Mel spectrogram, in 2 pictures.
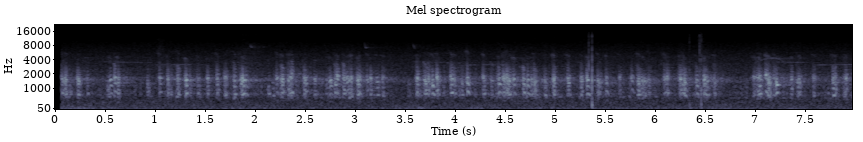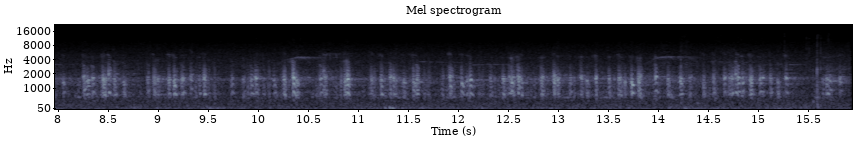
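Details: Frog. A thick chorus of frogs fills the air with overlapping croaking and trilling notes, mid-pitched and continuous. Short clicks and brief higher notes rise now and then above the steady wall of calls.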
